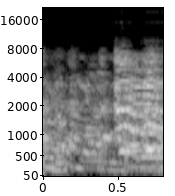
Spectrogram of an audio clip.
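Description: Black native chickens with a rooster clucking nearby, short soft calls over a steady farmyard background.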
